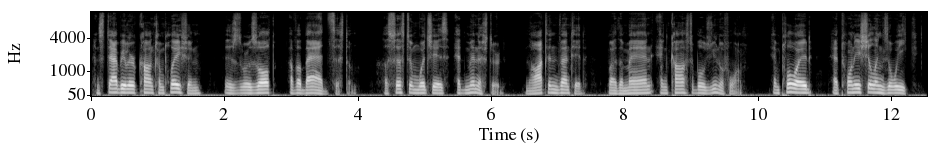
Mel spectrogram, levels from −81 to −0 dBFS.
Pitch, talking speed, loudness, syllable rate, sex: 130 Hz, 135 wpm, -18 LUFS, 4.9 syllables/s, male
